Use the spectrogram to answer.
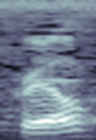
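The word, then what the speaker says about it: Krlll: name and title was his omn highness Krill pronounced Krill spelled KR l l l or c r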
